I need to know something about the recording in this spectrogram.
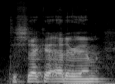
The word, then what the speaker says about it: Teşekkür ederim: I'm going to try and say Teşekkür ederim to you both. That's thank you in Turkish. Is my pronunciation correct? Yeah, Alright. it's nice. Very nice. Teşekkür, is that right? Just Teşekkür yes. ederim. Teşekkür ederim.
